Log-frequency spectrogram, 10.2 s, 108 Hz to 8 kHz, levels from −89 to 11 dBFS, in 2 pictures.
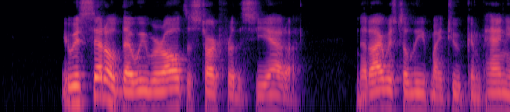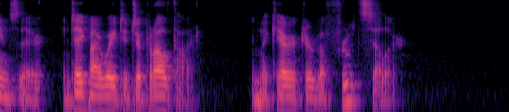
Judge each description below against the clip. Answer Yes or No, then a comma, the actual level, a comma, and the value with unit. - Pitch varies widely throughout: No, average, 3.4 semitones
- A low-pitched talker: Yes, low, 115 Hz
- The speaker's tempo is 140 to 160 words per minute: No, average, 200 wpm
